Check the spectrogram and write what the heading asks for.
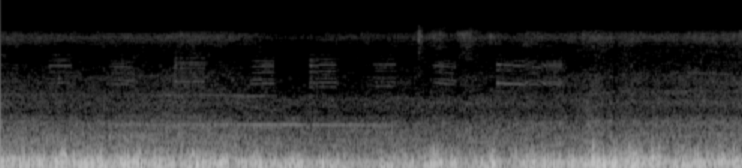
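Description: Airflow buffeting the microphone of a paraglider pilot's camera in flight, heard as a loud, low rumble that swells and eases.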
